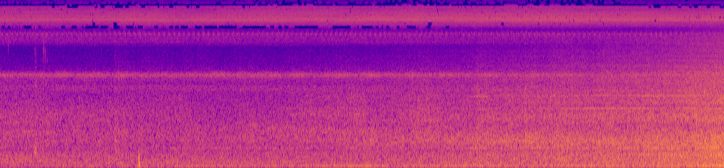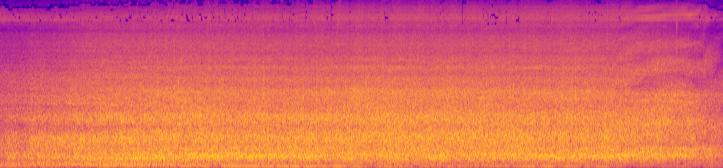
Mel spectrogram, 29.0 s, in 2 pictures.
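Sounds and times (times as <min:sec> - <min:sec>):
train wheel and engine rush: 0:06.3 - 0:28.9.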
